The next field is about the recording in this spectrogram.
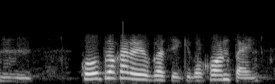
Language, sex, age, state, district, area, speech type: Odia, female, 60+, Odisha, Gajapati, rural, conversation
